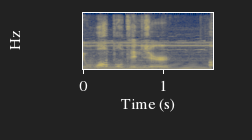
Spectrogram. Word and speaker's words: Walpertinger: It's called the Walpertinger. Wait, what? Walpertinger. – Walpertinger. – That's exactly how to say it. In German folklore, a Walpertinger, also called Walpeldinger or Walpoldinger.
